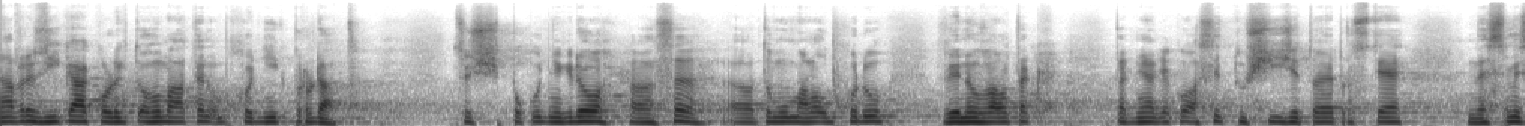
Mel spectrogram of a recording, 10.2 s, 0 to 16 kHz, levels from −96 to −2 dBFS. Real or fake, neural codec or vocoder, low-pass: fake; codec, 44.1 kHz, 7.8 kbps, DAC; 14.4 kHz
